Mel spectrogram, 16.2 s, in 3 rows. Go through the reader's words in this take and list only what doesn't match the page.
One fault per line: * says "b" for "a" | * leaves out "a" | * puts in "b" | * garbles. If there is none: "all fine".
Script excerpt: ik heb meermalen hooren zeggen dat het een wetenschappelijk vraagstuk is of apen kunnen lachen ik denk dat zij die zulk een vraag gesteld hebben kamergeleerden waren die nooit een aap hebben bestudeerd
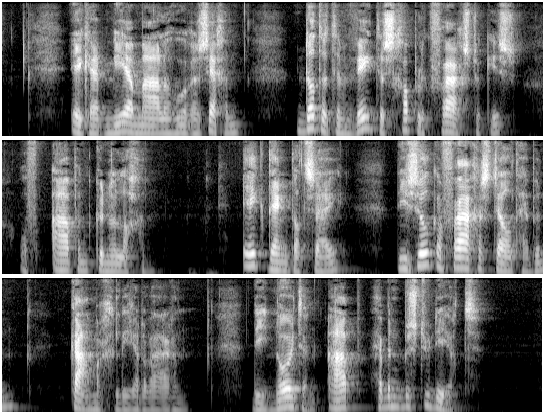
all fine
